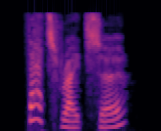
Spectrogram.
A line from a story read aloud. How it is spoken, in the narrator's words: said Elsie eagerly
